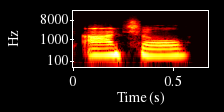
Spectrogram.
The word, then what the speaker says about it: Anshul: Angel, how's it going? Please correct me if I said your name wrong. No, that's all right. It's Anshul.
